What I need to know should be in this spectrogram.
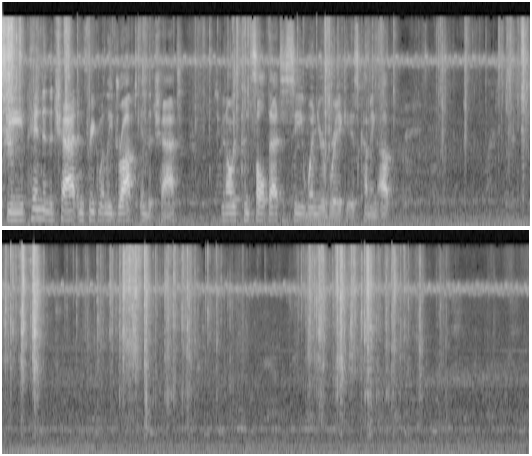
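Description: Foil card wrappers crinkle as hands tear them open.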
